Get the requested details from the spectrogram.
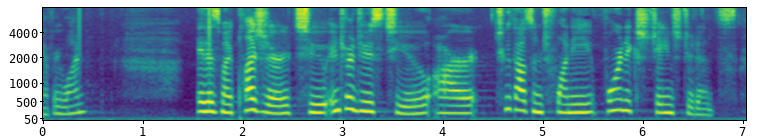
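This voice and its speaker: A woman head of counseling introducing students and awards at a school ceremony, friendly and a bit quick. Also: mid-range voice, a little mellow, big-room sound.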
